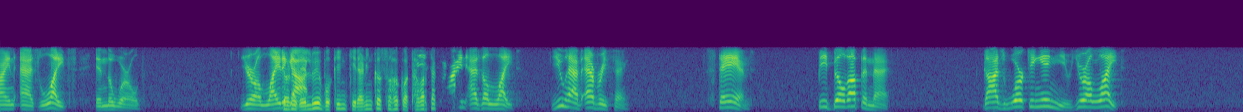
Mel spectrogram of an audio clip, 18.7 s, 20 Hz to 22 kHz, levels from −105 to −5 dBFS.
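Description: At 4.6 to 4.67 s the speech suddenly dips by something like 25 dB, then at 6.15 to 7.02 s it's pushed down much deeper, around 35 dB, for the better part of a second. That's speech suppressed in double talk, most likely an echo canceller hearing far-end audio on the loudspeaker while this side talked and ducking everything together. Through the telephone band of roughly 200 Hz to 3.4 kHz, the suppressed stretches come across as dips in the voice.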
